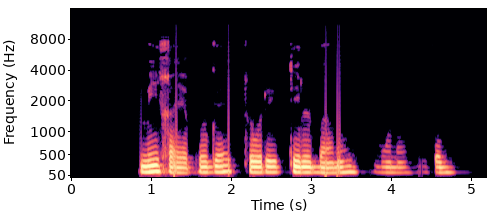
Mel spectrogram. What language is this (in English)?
Hazaragi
